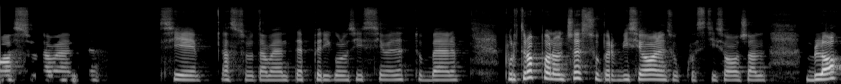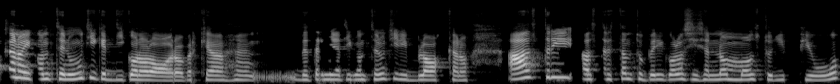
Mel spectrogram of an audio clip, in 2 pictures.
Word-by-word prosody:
assolutamente. 210 -1 -5 0.5
Sì, 210 -4 -2 0.2
assolutamente. 200 -1 -6
È - - -14
pericolosissimo, 210 +1 -7
hai - - -7
detto 220 0 -10
bene. 205 +1 -4 0.4
Purtroppo 285 +6 +4
non 235 -2 +3
c'è 285 +5 +3
supervisione 225 -3 0
su 205 -2 -12
questi 195 +1 -13
social. 205 0 -4 0.4
Bloccano 245 - +7
i 280 - +6
contenuti 250 +3 0
che 250 -2 +1
dicono 210 0 +3
loro 185 -2 +3
perché, 200 +1 -5
o 205 - +3
ehm, 205 +1 -5
determinati 225 - -5
contenuti 230 +3 -4
li 225 -1 -3
bloccano; 205 0 -1 0.4
altri, 320 +4 +6
altrettanto 240 +1 -4
pericolosi, 225 +1 -2
se 220 - -6
non 225 +1 -1
molto 220 0 -3
di 210 +1 -12
più, 205 -1 -5
215 Hz, 130 wpm, -23 LUFS, 205-235 Hz, 0.5 s, Bloccano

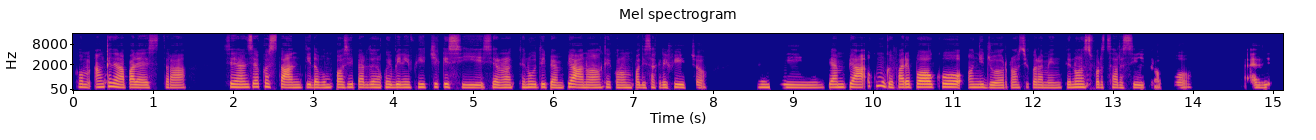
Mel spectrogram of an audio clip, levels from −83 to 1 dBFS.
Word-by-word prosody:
com 200 -2 -1
anche 205 +5 +1
nella 205 -6 +4
palestra, 170 -1 -1 0.5
se 205 - +1
non 190 -1 +4
si 195 - -2
è 210 - +2
costanti, 185 -3 +1
dopo 180 -1 0
un 180 - 0
po' 185 0 0
si 190 +2 0
perdono 185 -1 0
quei 185 -1 +1
benefici 190 +2 0
che 205 - +2
si 175 -3 -1
si 185 - -4
erano 175 0 +1
ottenuti 190 +2 0
pian 170 -2 -1
piano, 180 -4 +3
anche 175 +2 -1
con 170 - -3
un 170 0 0
po' 175 - -5
di 170 - -1
sacrificio. 175 +1 -2 0.6
Quindi 180 -2 -2
pian 190 0 +2
pia 185 -2 +3
o 255 - -10
comunque 255 -9 0
fare 190 +2 +3
poco, 195 0 +5
ogni 185 0 0
giorno 170 +1 -1
sicuramente, 175 -1 -4
non 190 +1 +3
sforzarsi 175 -2 -3
troppo. 170 +2 -8 0.6
Eh, 170 0 -4
di 175 - -4
180 Hz, 175 wpm, -23 LUFS, 175-190 Hz, 0.6 s, poco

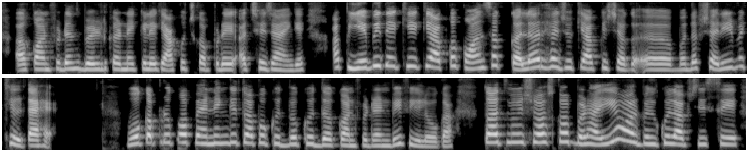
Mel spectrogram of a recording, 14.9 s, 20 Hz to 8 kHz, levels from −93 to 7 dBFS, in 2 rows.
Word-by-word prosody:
अ, 215 - +3
confidence 255 +2 0
build 240 +1 +2
करने 235 -1 -1
के 250 +2 -3
लिए 235 -1 +3
क्या 220 -4 +2
कुछ 270 -3 -7
कपड़े 230 0 0
अच्छे 230 +4 -3
जाएँगे? 220 -2 -2 0.3
आप 310 - -1
ये 280 +2 +5
भी 375 +5 +4
देखिए 360 +1 0
कि - - +3
आपका 335 +6 -3
कौन-सा 285 +8 +1
कलर 275 +7 +4
है 335 - +3
जो 295 +1 -5
कि 295 - 0
आपके 260 +2 0
शक 230 -2 -3
अ, 230 -1 0
मतलब 265 +4 -3
शरीर 285 +3 -1
में 350 - -6
खिलता 240 -5 +4
है। - - -7 0.8
वो 290 +3 +4
कपड़ों 340 +1 +1
को 345 - -1
आप 340 - +5
पहनेंगे 315 +2 0
तो - - +4
आपको 320 0 -1
खुद-ब-खुद 280 -2 -2 0.2
कॉन्फिडेंट 225 -1 -2
भी 280 +4 -1
फील 225 -8 -4
होगा, 195 +1 -3 0.3
तो 350 - +5
आत्मविश्वास 350 0 +2
को 375 - +2
आप 370 - +2
बढ़ाइए। 290 +3 +1
और 365 -3 +4
बिल्कुल 290 +1 -1
आप 270 -1 +5
इस 275 - -6
से 280 -2 0
275 Hz, 210 wpm, -21 LUFS, 235-315 Hz, 0.8 s, ये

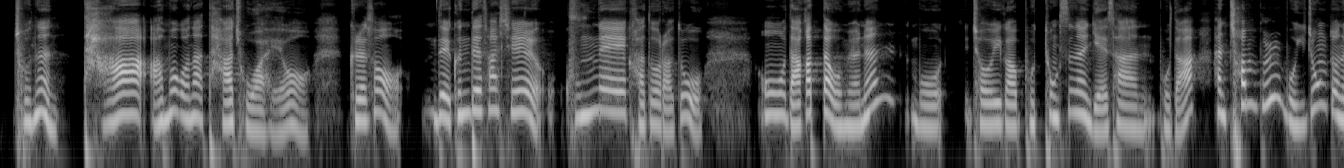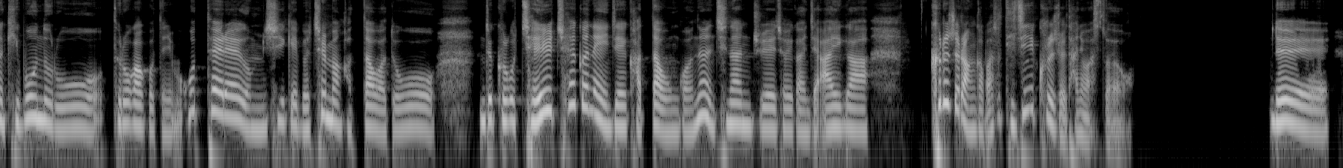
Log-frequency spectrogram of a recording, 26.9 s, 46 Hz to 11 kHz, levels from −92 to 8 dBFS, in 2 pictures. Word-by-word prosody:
저는 215 - 0 0.2
다 255 +6 +6
아무거나 240 +3 +1
다 200 -1 +1
좋아해요. 160 -3 -4 0.4
그래서 220 +3 0 0.4
네. 245 -1 +4
근데 275 +5 +2
사실 285 -4 +1 0.2
국내에 280 +3 +2
가더라도 190 - -3 0.5
어 265 0 -1
나갔다 245 +8 +6
오면은 185 - 0 0.3
뭐 180 -5 -5 0.3
저희가 190 -1 0
보통 195 +6 -4
쓰는 270 -3 -1
예산보다 175 - -2 0.2
한 285 -3 +2
1000 365 0 +3
불 410 +6 -1
뭐 205 - -2
이 180 - -6
정도는 280 - -1
기본으로 180 -7 -1
들어가거든요. 185 -7 -2
뭐 - - -11
호텔에 280 -5 +3
음식에 180 +2 -3
며칠만 190 +5 0
갔다 175 +2 -2
와도. 160 +1 -5 0.4
근데 215 +1 0
그러고 210 0 0
제일 230 +8 +6
최근에 340 - +1
이제 175 0 -1
갔다 180 +1 +1
온 150 0 -7
거는 185 +9 -1
지난주에 180 -3 -1
저희가 160 -2 -6
이제 145 - -7
아이가 165 -1 0 0.6
크루즈를 385 -1 +5
안 160 - -4
가봐서 155 +7 -7
디즈니 275 - -3
크루즈를 - - -3
다녀왔어요. - - -8 1.4
네. 185 -8 +3
200 Hz, 285 characters per minute, -24 LUFS, 175-260 Hz, 1.4 s, 다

